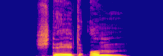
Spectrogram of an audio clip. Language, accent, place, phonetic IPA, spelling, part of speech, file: German, Germany, Berlin, [ˌʃtɛlt ˈʊm], stellt um, verb, De-stellt um.ogg
- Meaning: inflection of umstellen: 1. second-person plural present 2. third-person singular present 3. plural imperative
